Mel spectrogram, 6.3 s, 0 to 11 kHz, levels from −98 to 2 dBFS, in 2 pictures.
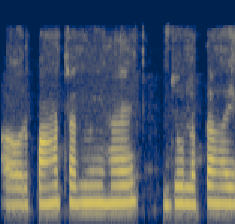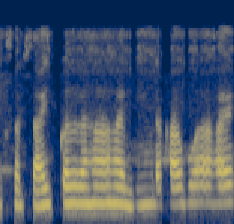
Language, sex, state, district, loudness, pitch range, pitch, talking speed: Hindi, female, Bihar, Purnia, -22 LUFS, 205-225 Hz, 215 Hz, 145 wpm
